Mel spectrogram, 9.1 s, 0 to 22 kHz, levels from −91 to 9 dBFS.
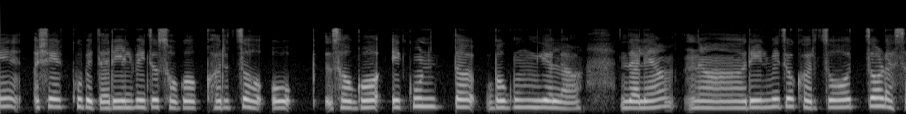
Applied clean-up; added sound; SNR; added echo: none; none; none; none.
